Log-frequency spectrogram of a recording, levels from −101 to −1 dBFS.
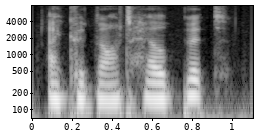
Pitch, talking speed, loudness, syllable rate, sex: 150 Hz, 270 wpm, -19 LUFS, 5.9 syllables/s, female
